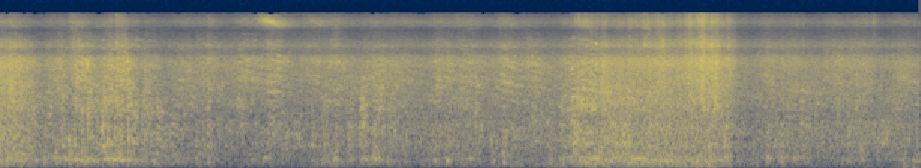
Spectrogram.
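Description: ICF passenger coaches on the Vijayawada to Guntur passenger train run along the track, giving a loud, rhythmic clickety-clack of wheels over rail joints that swells and eases in repeating bursts, with a faint squeal at times.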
